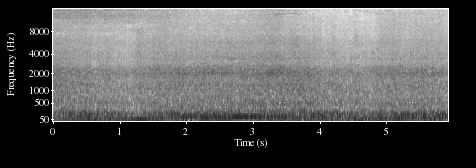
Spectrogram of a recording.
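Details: Mercedes-Benz OF 1721 BlueTec 5 diesel bus (Apache Vip IV) cruising: deep steady hum at one low pitch under diesel and road rumble, rear axle differential droning.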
